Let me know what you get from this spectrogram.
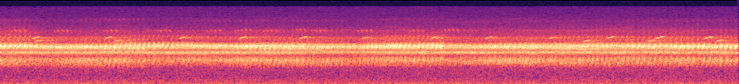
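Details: Frogs trilling together in a thick, even, rapidly pulsed chorus, with quick upward chirps recurring every second or so.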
